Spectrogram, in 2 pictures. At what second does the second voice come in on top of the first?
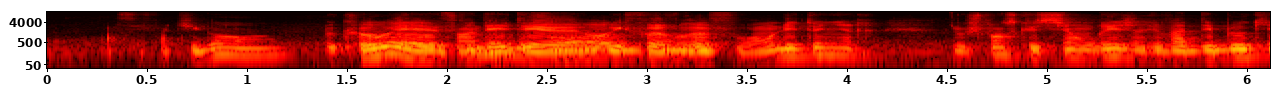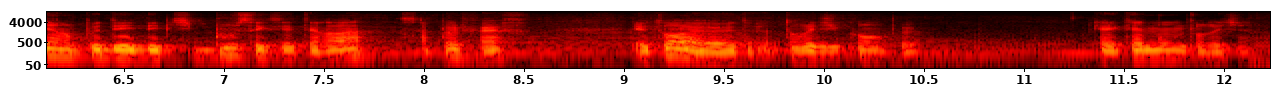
1.9 s

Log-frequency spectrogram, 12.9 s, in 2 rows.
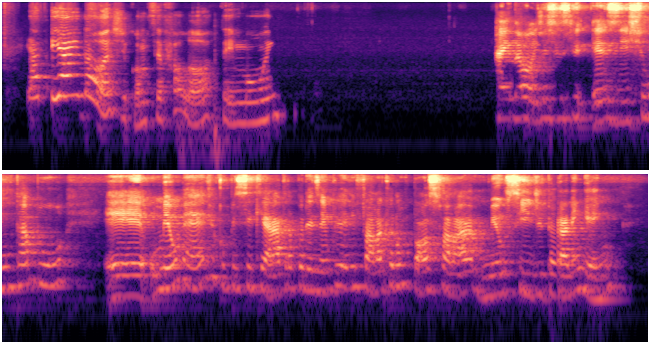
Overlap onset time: none

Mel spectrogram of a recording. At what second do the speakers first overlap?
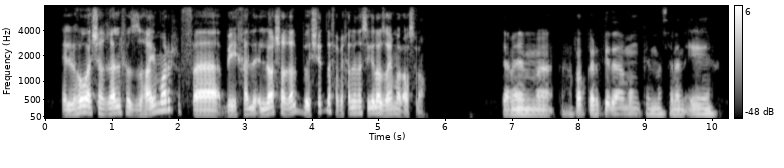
none

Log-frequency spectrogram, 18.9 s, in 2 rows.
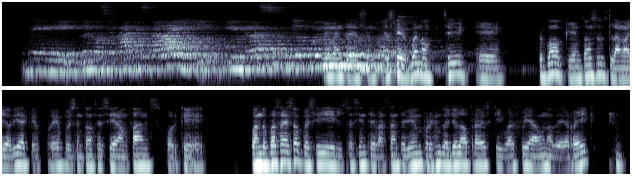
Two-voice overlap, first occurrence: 4.8 s

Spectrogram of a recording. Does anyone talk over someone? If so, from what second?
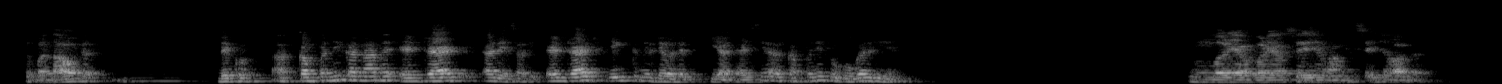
none

